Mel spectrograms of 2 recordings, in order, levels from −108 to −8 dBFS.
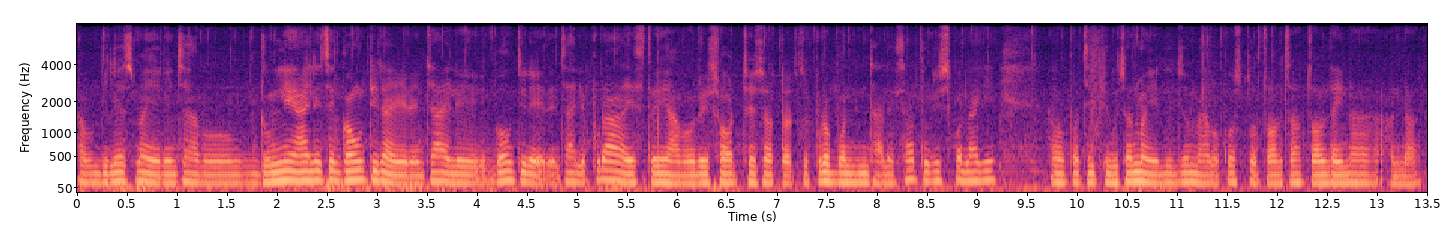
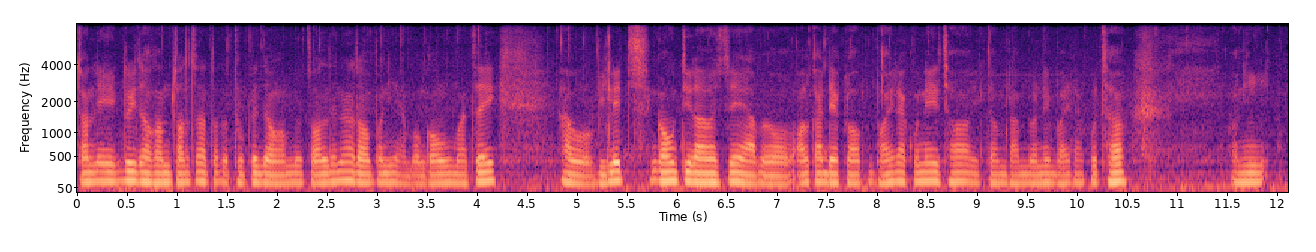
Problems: constant background noise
